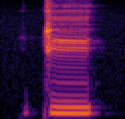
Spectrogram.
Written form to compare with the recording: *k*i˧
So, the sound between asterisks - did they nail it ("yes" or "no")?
yes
